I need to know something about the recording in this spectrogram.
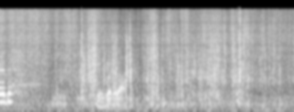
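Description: Thin clear plastic bag crinkling and rustling in irregular crackles as a hand rummages in it to pull out a packaged item.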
